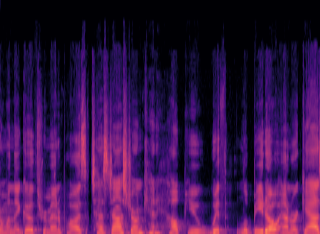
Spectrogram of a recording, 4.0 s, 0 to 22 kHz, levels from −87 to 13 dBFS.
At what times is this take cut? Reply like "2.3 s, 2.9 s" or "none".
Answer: 1.1 s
